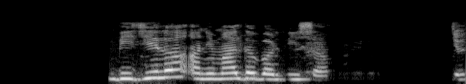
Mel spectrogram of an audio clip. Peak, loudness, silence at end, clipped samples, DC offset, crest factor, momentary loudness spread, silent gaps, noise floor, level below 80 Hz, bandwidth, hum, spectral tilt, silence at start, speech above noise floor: -2 dBFS; -14 LUFS; 0 s; under 0.1%; under 0.1%; 14 dB; 13 LU; 3.95-4.50 s; -60 dBFS; -64 dBFS; 7.6 kHz; none; -4 dB/octave; 1.1 s; 47 dB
